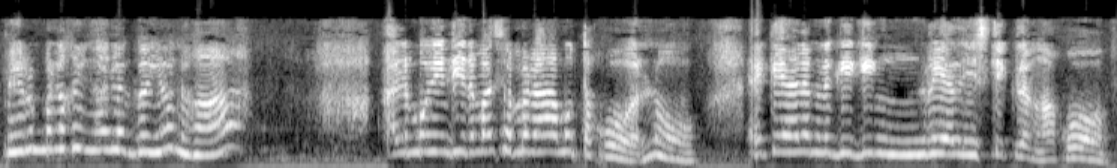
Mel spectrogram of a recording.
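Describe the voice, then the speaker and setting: An actress playing a blunt, skeptical older sister in a radio drama. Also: female voice, sits high, expressive, moderate pace, a bit bright, highs cut off, a little hiss or hum.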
